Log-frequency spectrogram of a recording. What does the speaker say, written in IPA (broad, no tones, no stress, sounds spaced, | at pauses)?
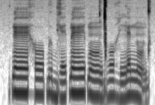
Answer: ɗ ɛ̃ː h oː ɓ ɯ bʲ ɛ e̯ ɓ ɛ̃ː e̯ ɓ õː ɡ͡ǀ oː ɦ ĩ ɾ ɛ n õ d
